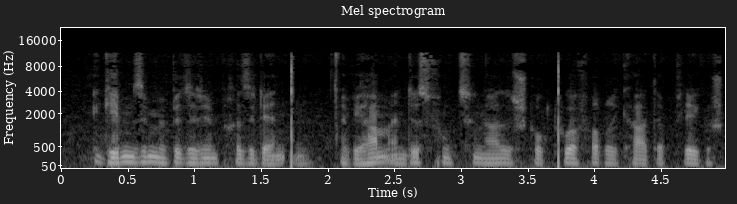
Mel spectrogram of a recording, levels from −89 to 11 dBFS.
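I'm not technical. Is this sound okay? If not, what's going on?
No. There's a file header played as audio: sharp clicks at 1.74 s, after "mir bitte den", and 3.74 s, after "wir haben ein dysfunktionales", where two-second pieces were joined with their file headers left in. The clicks come exactly two seconds apart regardless of what the speech is doing, which sets them apart from clipping or dropouts.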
